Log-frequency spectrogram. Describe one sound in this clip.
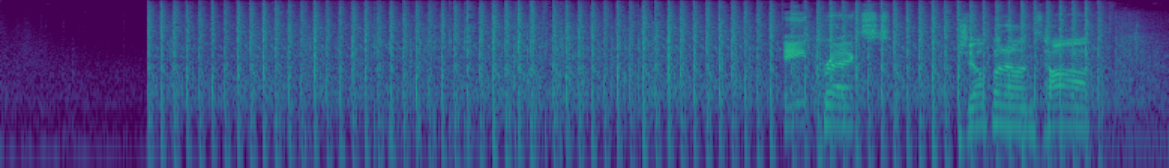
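Rapid gunfire rattles on without pause.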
